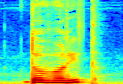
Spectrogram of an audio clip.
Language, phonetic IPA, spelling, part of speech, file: Czech, [ˈdovolɪt], dovolit, verb, Cs-dovolit.ogg
- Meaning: 1. to allow, to permit 2. to afford 3. to be impudent 4. to take the liberty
